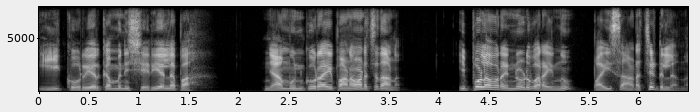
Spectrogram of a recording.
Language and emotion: Malayalam, angry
